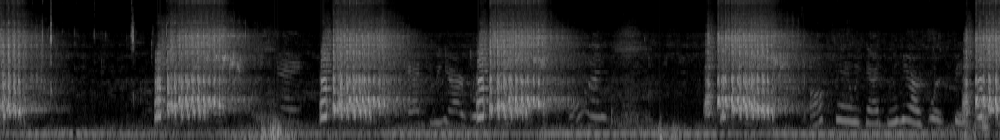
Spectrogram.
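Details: Sandhill cranes calling repeatedly, five loud rolling rattles roughly every one and a half seconds, with softer chirping notes in the gaps between them.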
